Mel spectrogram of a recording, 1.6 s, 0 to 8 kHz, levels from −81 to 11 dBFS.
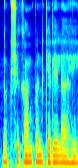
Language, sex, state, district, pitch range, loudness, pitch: Marathi, male, Maharashtra, Aurangabad, 115-125 Hz, -13 LUFS, 120 Hz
